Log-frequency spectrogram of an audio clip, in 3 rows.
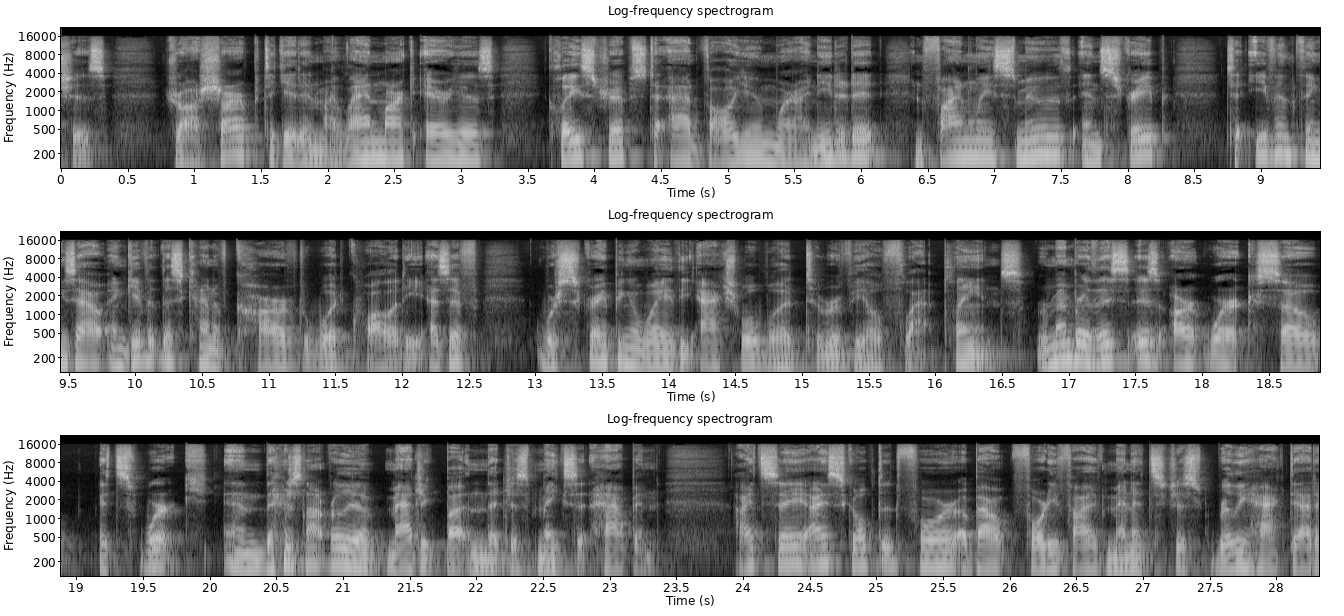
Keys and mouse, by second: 0.4 right click, 0.9 right click, 1.5 right click, 2.0 right click, 2.5 right click, 2.9 right click, 3.5 right click, 4.0 right click, 4.3 right click, 4.6 right click, 6.2 right click, 7.1-8.9 right drag, 9.1-10.2 right drag, 10.5 middle click, 10.9 middle click, 11.7 middle click, 12.7 middle click, 13.0 ctrl+click, 13.6-15.1 ctrl+middle drag, 15.4 ctrl+middle click, 15.9-20.0 ctrl+middle drag, 20.4 shift+middle click, 21.0 middle click, 24.2 middle click, 25.4-26.4 middle drag, 26.8-28.3 shift+middle drag.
